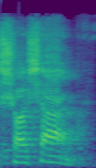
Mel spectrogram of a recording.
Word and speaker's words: শ্মশান: মফলা দেখেন এই যে শ্মশান, শয় ম, শয়কার দন্তন, শ্মশান।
